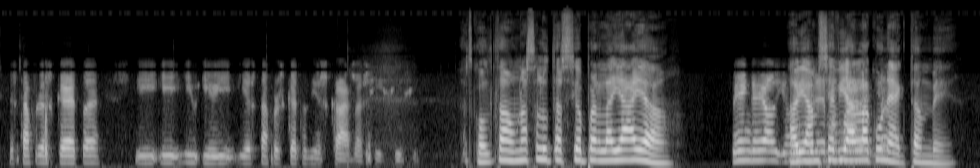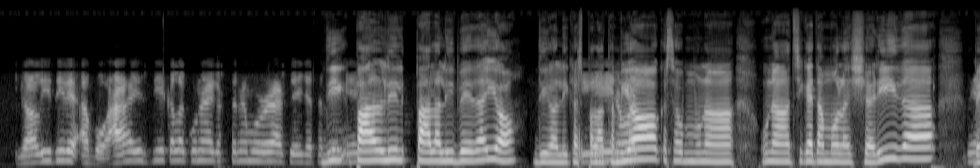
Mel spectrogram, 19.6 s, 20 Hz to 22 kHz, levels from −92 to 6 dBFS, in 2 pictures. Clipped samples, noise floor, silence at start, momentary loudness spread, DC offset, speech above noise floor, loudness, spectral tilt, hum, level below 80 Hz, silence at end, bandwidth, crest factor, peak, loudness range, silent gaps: under 0.1%; -70 dBFS; 0.1 s; 17 LU; under 0.1%; 49 dB; -20 LUFS; -4.5 dB/octave; none; -54 dBFS; 0 s; 16.5 kHz; 20 dB; 0 dBFS; 10 LU; none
